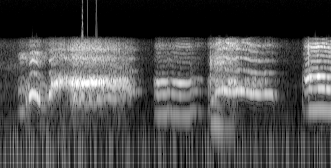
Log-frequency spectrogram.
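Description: A baby making loud, pitched vocal noises in four calls: a long, loudest one first, then three shorter ones.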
